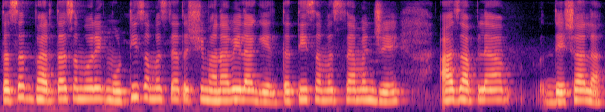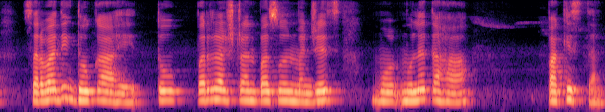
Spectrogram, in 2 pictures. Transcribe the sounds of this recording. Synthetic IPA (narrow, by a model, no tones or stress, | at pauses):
t̪əsət͡sbʱaɾt̪asəmoɾekmoʈʰiːsəməsjat̪əɕiːm̤əɽ̃aʋiːlaɡiːlt̪əɾt̪iːsəməsjam̤əɳd͡zea̰d͡zapljad̪eɕala | səɾʋad̪ʱik̚d̪ʱokaːɦet̪opəɾəɾaʂʈɾampasuːnm̤əɳd͡zet͡s | momulət̪əɦa | pakist̪a̰n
